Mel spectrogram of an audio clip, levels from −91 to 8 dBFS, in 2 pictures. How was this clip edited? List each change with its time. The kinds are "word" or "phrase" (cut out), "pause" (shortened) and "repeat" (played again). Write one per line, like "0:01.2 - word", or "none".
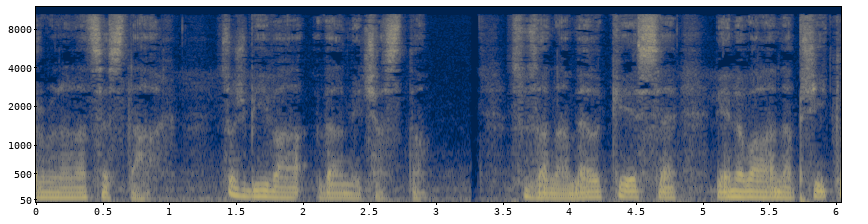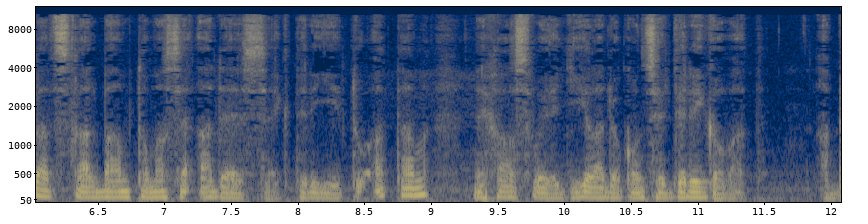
none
